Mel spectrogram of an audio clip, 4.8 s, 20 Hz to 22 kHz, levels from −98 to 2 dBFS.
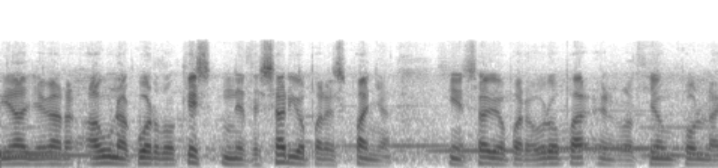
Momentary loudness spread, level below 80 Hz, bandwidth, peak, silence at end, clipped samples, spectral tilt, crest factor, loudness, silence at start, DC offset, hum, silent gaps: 7 LU; -76 dBFS; 8.2 kHz; -14 dBFS; 0 s; under 0.1%; -5 dB/octave; 18 dB; -32 LUFS; 0 s; under 0.1%; none; none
